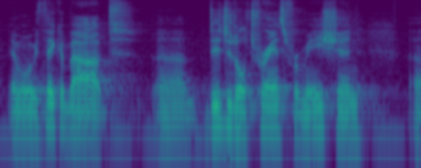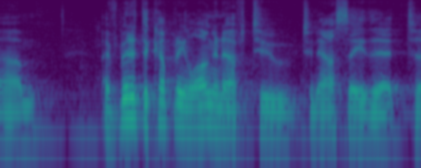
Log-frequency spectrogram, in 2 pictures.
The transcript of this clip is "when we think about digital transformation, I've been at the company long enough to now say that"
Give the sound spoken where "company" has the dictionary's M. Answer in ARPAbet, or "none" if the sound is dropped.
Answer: M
